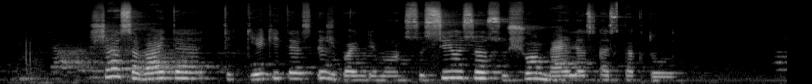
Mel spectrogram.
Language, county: Lithuanian, Kaunas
